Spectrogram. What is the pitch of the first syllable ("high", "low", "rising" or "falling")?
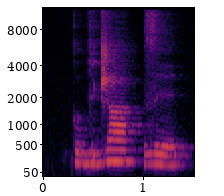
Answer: low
